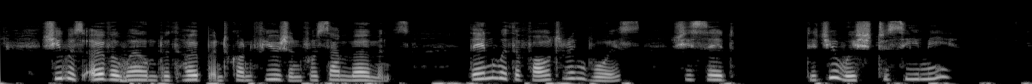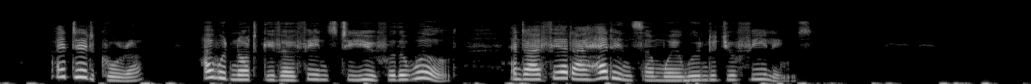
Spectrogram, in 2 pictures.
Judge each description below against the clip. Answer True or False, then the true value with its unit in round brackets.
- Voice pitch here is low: False (215 Hz)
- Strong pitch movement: False (4.1 semitones)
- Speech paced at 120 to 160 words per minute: True (135 wpm)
